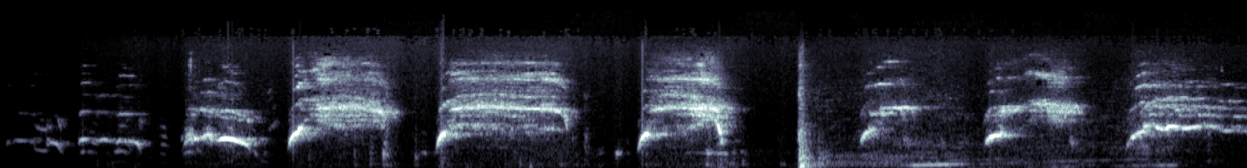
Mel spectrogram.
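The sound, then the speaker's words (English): A woman screams over and over in loud, drawn-out bursts separated by short gaps, with a sharp thud near the middle and some shorter cries toward the end, after being attacked and robbed in front of her home on a Sunday afternoon in the Lakeview neighborhood of Chicago. “Do you hear that woman screaming?”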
